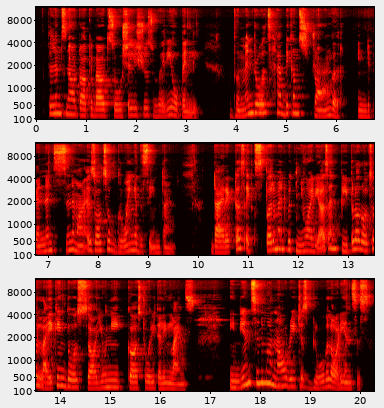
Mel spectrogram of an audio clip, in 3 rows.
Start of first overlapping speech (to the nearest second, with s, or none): none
